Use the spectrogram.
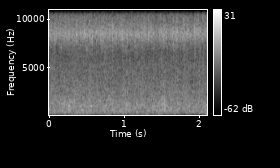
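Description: Creek water rushing and babbling over gravel and black sand, a steady close broadband flow with no pauses and no voices.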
